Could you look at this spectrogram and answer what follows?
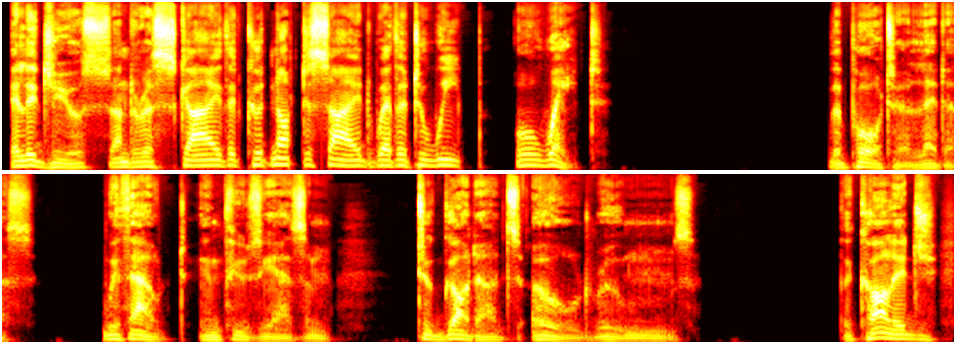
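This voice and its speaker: A man narrates a detective story in an extremely low voice. His delivery is solemn and measured, rising and falling expressively over a husky grain. The sound is close and dry. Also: dry recording. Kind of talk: scripted first-person detective story narration.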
